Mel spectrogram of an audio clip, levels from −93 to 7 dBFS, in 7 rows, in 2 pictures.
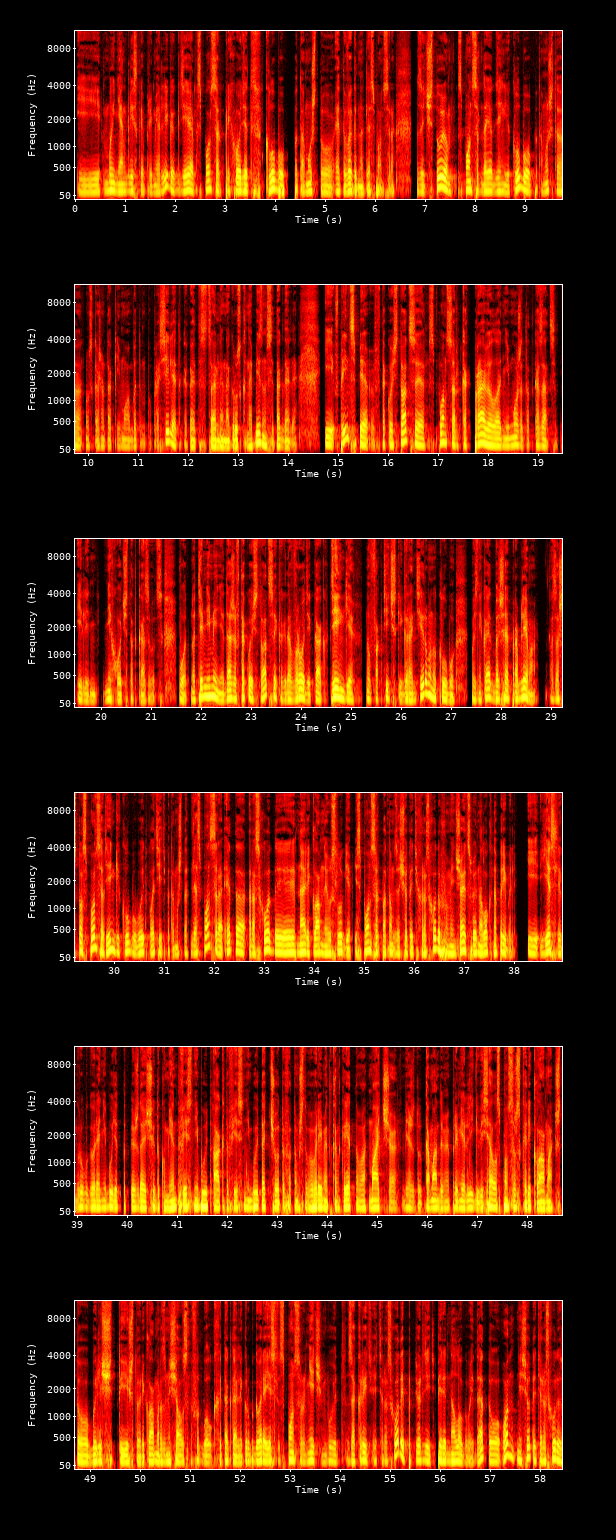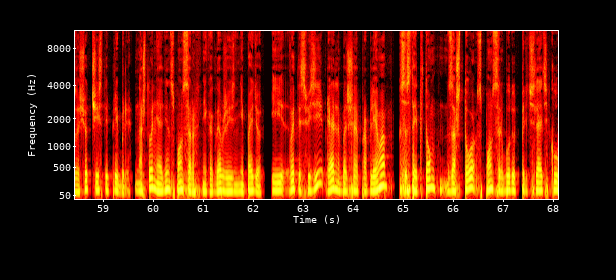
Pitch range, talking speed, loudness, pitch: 95-115 Hz, 170 wpm, -20 LUFS, 105 Hz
